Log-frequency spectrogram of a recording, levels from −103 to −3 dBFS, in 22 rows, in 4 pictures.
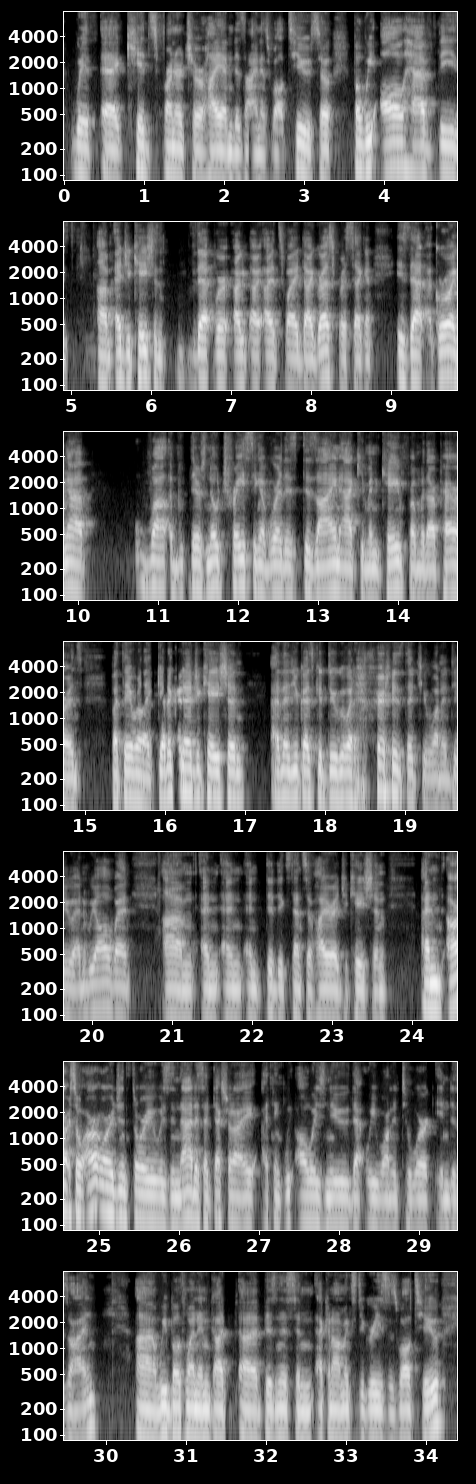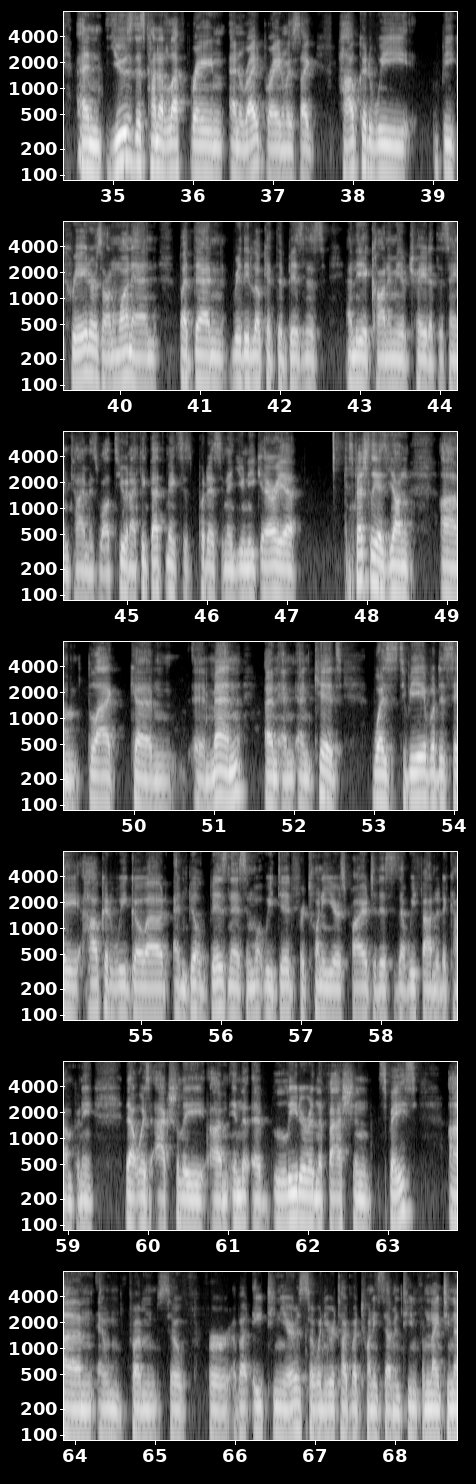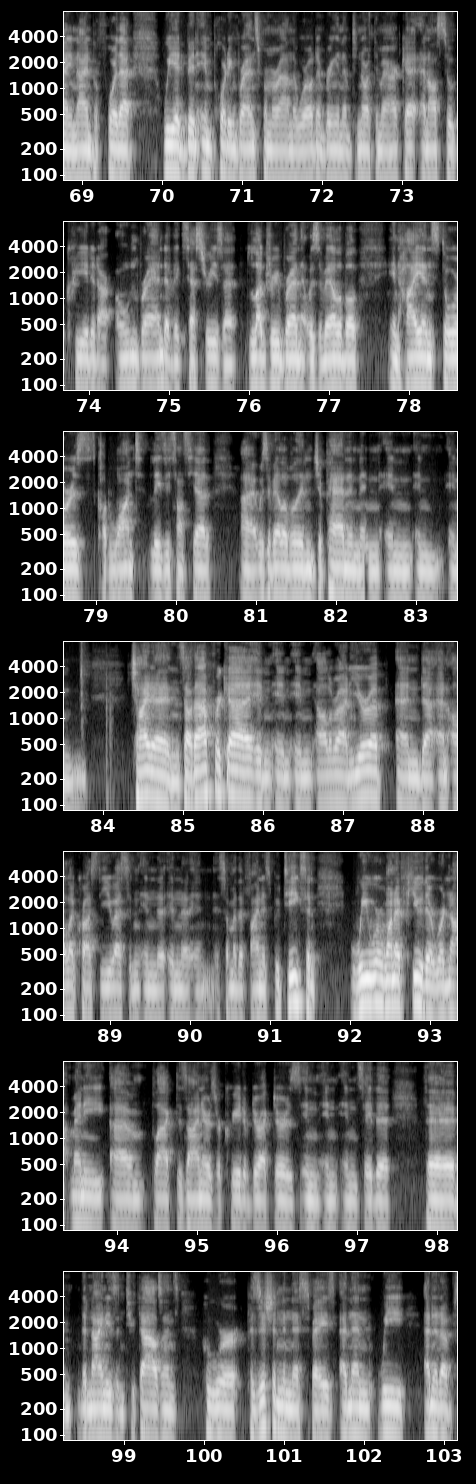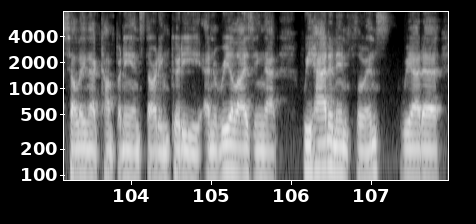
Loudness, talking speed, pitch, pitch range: -22 LUFS, 210 wpm, 105 Hz, 100-115 Hz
